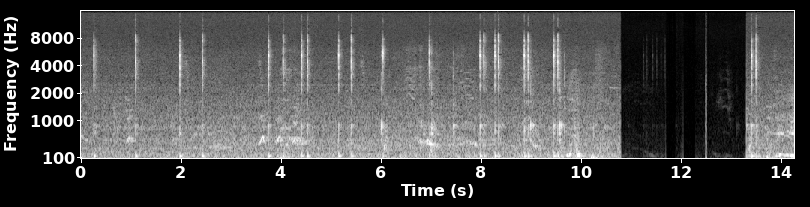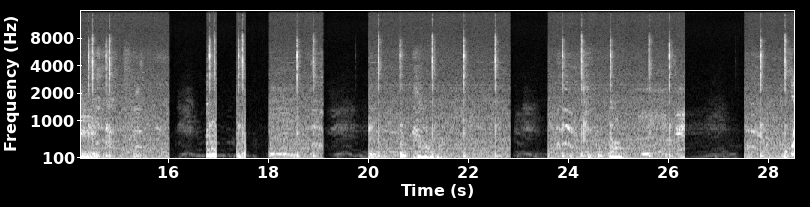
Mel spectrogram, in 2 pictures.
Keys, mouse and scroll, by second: 0.1 click, 1.8 click, 3.6 click, 4.3 click, 5.0 click, 5.9-7.0 right drag, 7.8 click, 8.7 click, 9.3 click, 11.1 click, 13.3 click, 14.3 click, 16.7 click, 17.3 click, 18.5 click, 19.6 click, 20.5 click, 21.8 click, 23.7 click, 24.7 click, 25.9-27.4 drag, 27.7 click.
